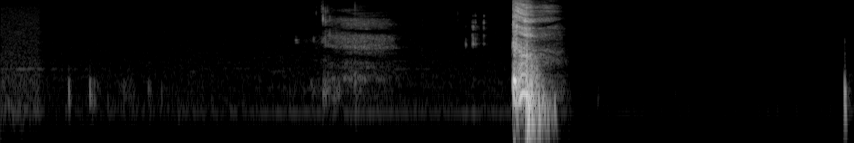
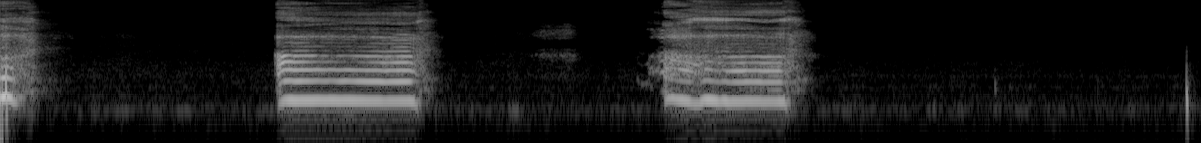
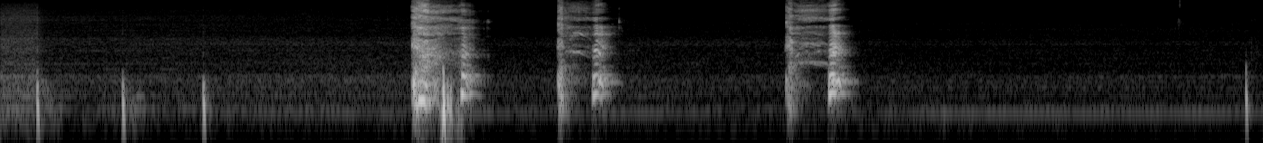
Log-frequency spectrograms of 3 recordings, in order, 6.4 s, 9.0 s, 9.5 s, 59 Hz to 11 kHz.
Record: {"cough_length": "6.4 s", "cough_amplitude": 26028, "cough_signal_mean_std_ratio": 0.14, "exhalation_length": "9.0 s", "exhalation_amplitude": 11309, "exhalation_signal_mean_std_ratio": 0.43, "three_cough_length": "9.5 s", "three_cough_amplitude": 22950, "three_cough_signal_mean_std_ratio": 0.23, "survey_phase": "beta (2021-08-13 to 2022-03-07)", "age": "65+", "gender": "Female", "wearing_mask": "No", "symptom_none": true, "symptom_onset": "4 days", "smoker_status": "Never smoked", "respiratory_condition_asthma": false, "respiratory_condition_other": false, "recruitment_source": "Test and Trace", "submission_delay": "1 day", "covid_test_result": "Positive", "covid_test_method": "RT-qPCR", "covid_ct_value": 29.2, "covid_ct_gene": "N gene"}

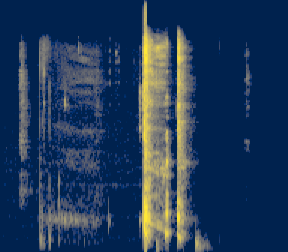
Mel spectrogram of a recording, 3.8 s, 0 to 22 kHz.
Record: {"cough_length": "3.8 s", "cough_amplitude": 32768, "cough_signal_mean_std_ratio": 0.17, "survey_phase": "beta (2021-08-13 to 2022-03-07)", "age": "45-64", "gender": "Female", "wearing_mask": "No", "symptom_cough_any": true, "symptom_runny_or_blocked_nose": true, "symptom_shortness_of_breath": true, "symptom_sore_throat": true, "symptom_fatigue": true, "symptom_fever_high_temperature": true, "symptom_headache": true, "symptom_other": true, "symptom_onset": "4 days", "smoker_status": "Never smoked", "respiratory_condition_asthma": false, "respiratory_condition_other": false, "recruitment_source": "Test and Trace", "submission_delay": "2 days", "covid_test_result": "Positive", "covid_test_method": "RT-qPCR", "covid_ct_value": 18.4, "covid_ct_gene": "ORF1ab gene"}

